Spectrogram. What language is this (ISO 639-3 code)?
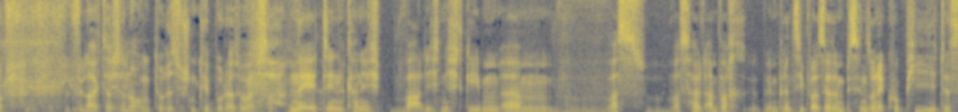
deu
